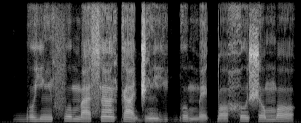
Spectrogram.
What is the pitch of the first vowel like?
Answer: high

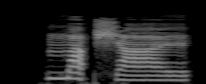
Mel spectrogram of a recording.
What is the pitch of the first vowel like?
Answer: high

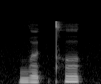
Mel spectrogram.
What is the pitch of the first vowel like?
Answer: low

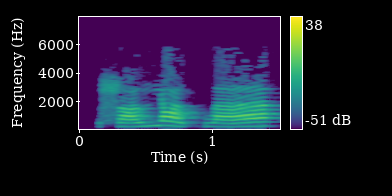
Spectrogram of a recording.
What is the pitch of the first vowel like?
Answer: rising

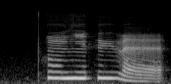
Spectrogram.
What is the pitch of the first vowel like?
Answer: high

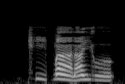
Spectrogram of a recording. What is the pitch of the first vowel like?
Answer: falling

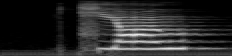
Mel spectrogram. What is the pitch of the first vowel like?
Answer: high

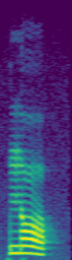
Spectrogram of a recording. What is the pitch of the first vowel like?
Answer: falling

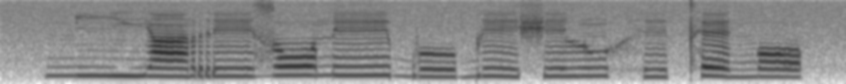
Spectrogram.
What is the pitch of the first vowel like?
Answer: low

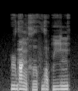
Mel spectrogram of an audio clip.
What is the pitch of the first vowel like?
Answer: falling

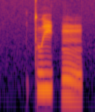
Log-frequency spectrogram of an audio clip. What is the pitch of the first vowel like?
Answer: high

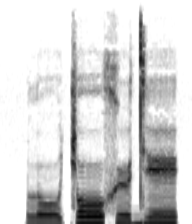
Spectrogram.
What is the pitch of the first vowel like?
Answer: low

